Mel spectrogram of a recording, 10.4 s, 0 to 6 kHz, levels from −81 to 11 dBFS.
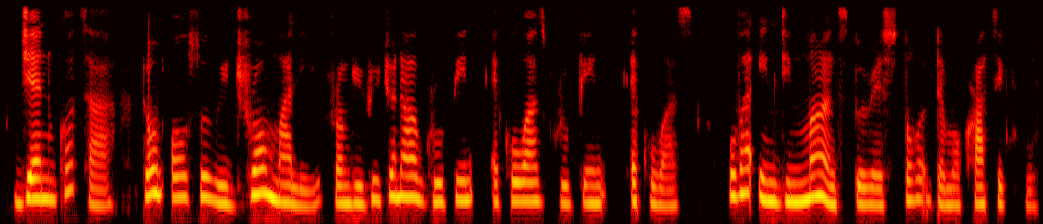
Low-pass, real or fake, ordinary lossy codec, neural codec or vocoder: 5.4 kHz; fake; none; codec, 16 kHz, 2 kbps, X-Codec, WavLM features, trained on Multilingual LibriSpeech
